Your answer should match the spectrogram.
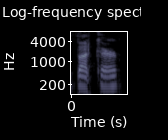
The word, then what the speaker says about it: Butker: about was the Kansas City Chief's kicker Harrison buer and I believe that's how you pronounce his name I looked it up it is buter that's not me making jokes uh he gave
